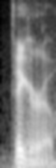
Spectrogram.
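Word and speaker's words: Vigero: model of the uh the Vigoro I think that's how you pronounce it figuro yeah v g e r o um this is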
